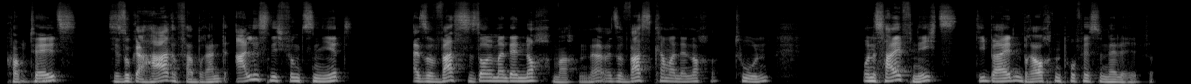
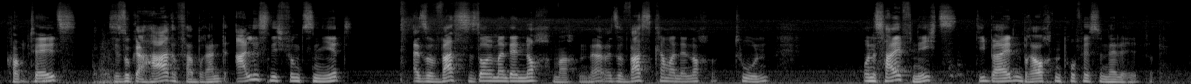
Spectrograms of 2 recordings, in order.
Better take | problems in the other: first | hiss; faint; throughout; 20 dB below the speech

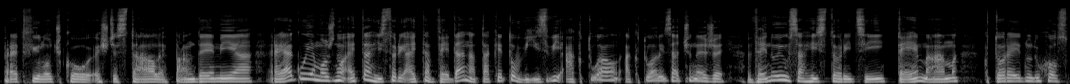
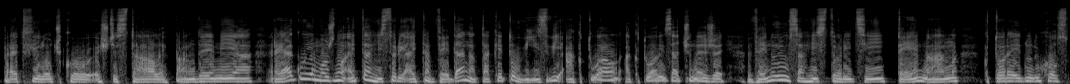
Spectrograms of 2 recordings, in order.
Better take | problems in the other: first | distortion; slight; 10 dB below the speech

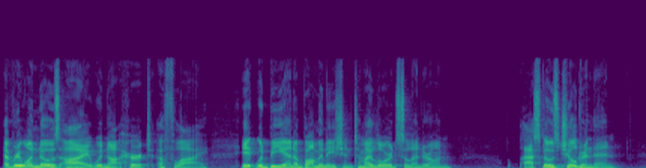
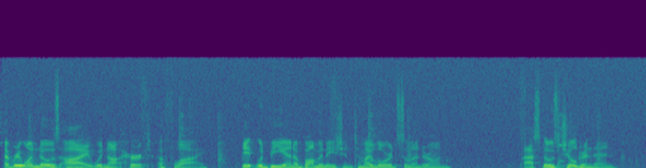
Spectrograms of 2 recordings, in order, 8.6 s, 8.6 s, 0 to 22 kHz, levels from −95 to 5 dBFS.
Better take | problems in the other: first | hiss; noticeable; throughout; 20 dB below the speech

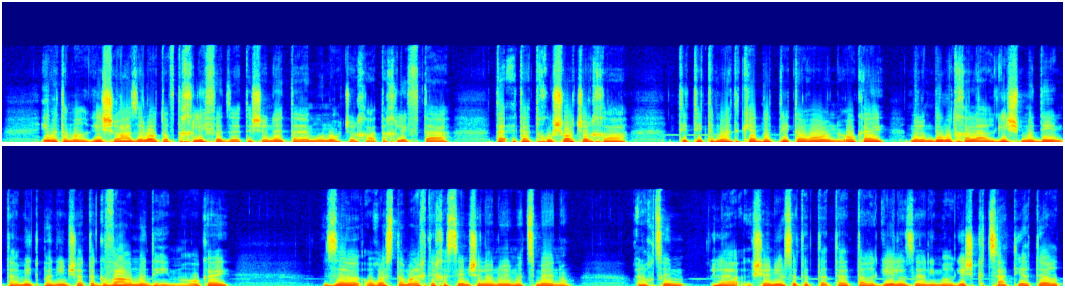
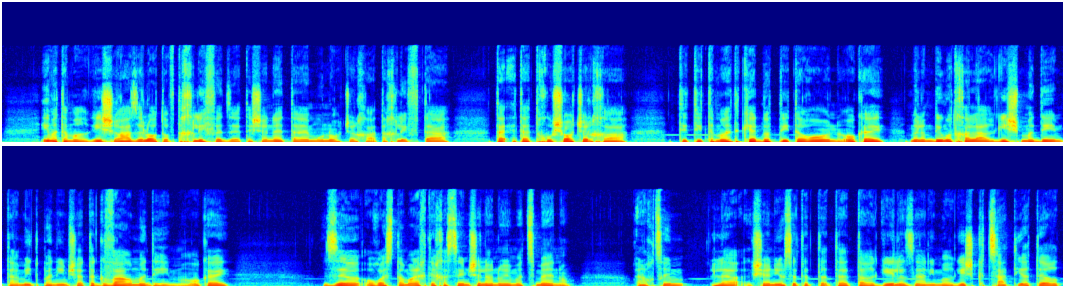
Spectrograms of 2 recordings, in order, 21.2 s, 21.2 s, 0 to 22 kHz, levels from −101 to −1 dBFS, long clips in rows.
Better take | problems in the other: second | distortion; slight; 10 dB below the speech

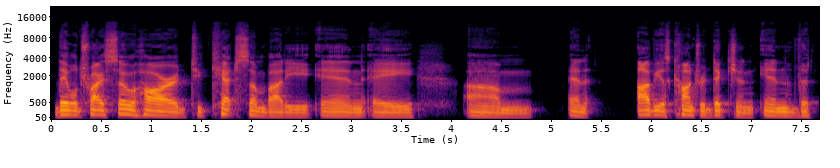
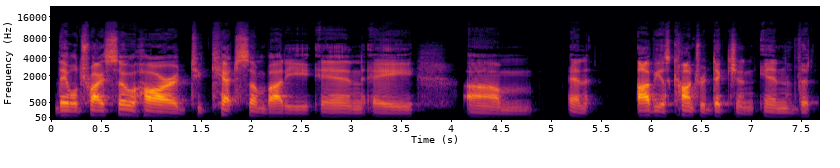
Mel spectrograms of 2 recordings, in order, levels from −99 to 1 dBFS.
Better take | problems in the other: first | thin; very; fading below 550 Hz

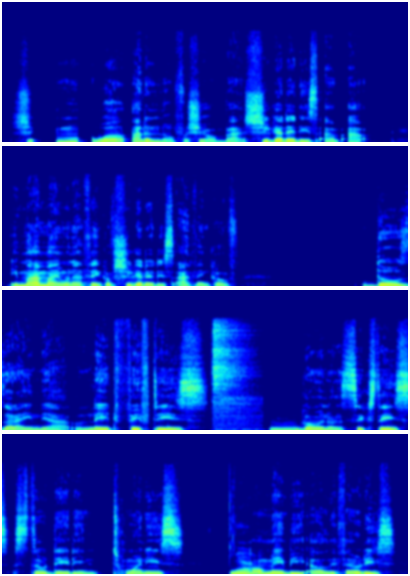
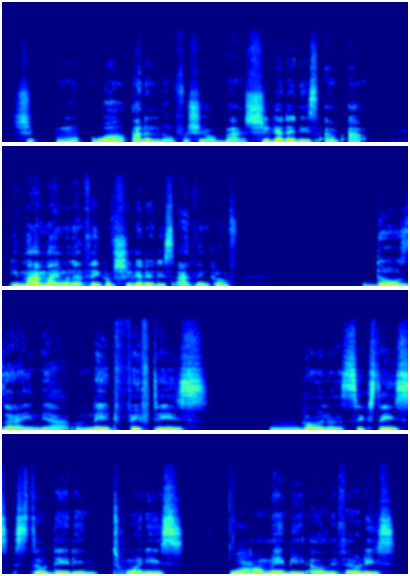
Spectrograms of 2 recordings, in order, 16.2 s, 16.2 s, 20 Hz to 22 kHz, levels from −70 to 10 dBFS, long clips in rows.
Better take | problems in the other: second | jangling keys; noticeable; at 10 s; peak 1 dB below the speech

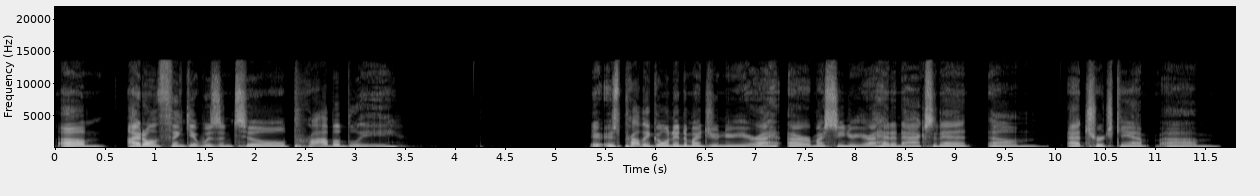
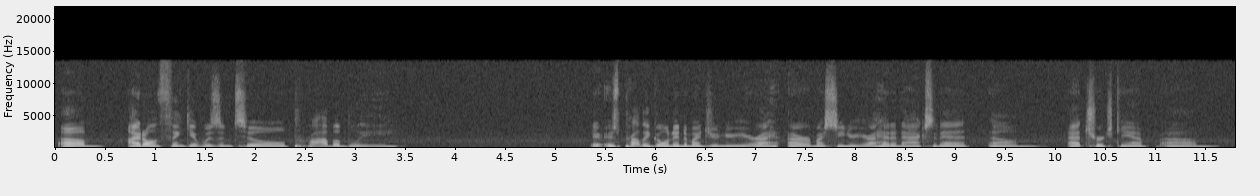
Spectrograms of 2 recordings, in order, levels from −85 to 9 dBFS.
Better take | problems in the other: first | hiss; faint; throughout; 20 dB below the speech

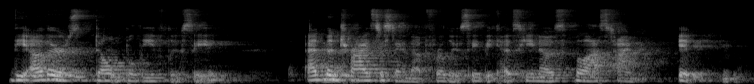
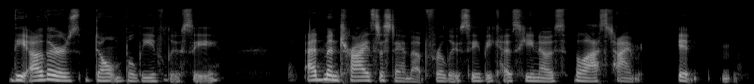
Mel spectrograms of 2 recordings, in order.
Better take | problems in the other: second | room echo; slight; dies away in 0.9 s

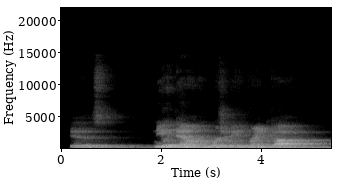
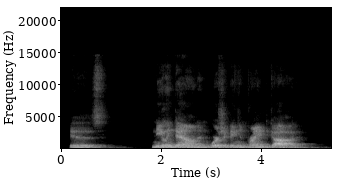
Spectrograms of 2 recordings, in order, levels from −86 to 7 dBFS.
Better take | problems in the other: second | room echo; strong; dies away in 3 s; slight in the second // off-mic speech; far; far in the second

